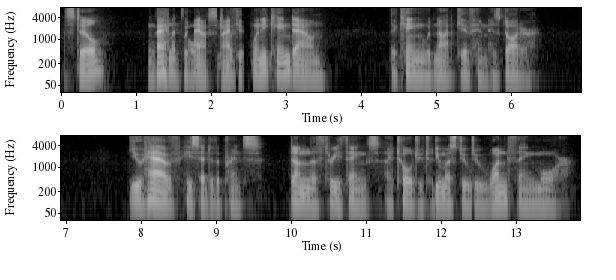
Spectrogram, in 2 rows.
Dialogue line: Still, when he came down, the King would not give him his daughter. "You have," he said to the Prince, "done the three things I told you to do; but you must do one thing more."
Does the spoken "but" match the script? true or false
false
